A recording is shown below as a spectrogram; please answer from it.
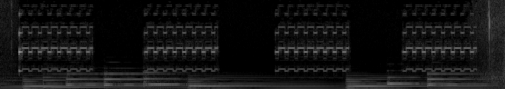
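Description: Mobile phone ringing with a warbling electronic ringtone, four rings of about a second each with short gaps between, over soft sustained background music.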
